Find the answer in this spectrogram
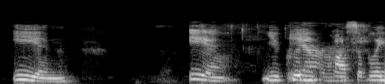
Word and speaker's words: Ian: And this name with the I at the beginning, this is Ian.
